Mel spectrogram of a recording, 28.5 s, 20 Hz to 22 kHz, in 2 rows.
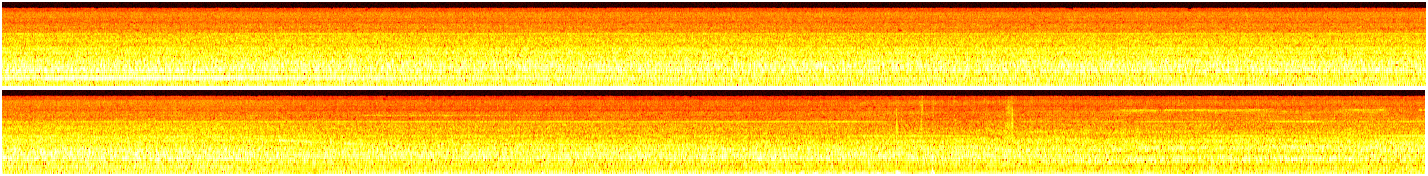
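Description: Mercedes-Benz SL500 V8 engine idling steadily, heard from the open engine bay. About two-thirds of the way through, the idle speed drops noticeably and then holds at the lower, steady idle. Two brief knocks come a few seconds later.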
